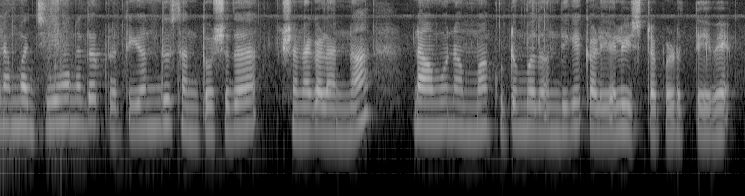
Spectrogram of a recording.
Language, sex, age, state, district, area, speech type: Kannada, female, 18-30, Karnataka, Tumkur, rural, spontaneous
